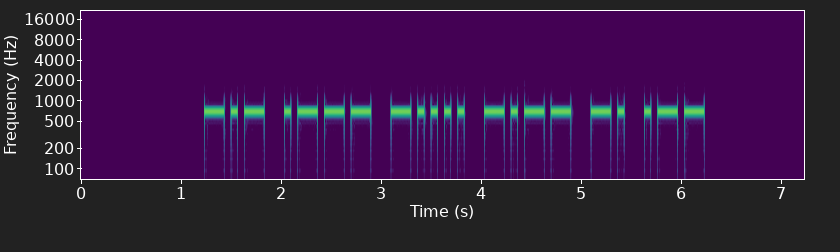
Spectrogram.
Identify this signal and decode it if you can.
Morse code, heard as a keyed tone, about 18 wpm, 700 Hz. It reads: KJ6YNW
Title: Speed Racing - USA Call Signs 15wpm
